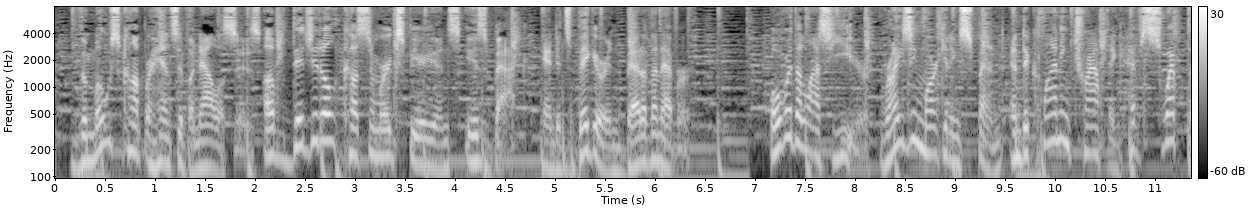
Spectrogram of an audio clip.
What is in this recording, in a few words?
Commercial and Corporate Reel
